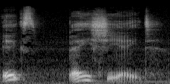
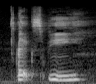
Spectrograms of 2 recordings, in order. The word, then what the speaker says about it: expiate: To expatiate. Expiate. I've been saying it wrong.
